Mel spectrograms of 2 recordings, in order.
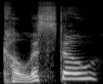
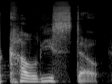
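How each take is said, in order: First: "Callisto" with a short i, ka-LISS-toe. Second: "Callisto" with a long ee, ka-LEES-toe. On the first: Host asking co-hosts how it's said, short-i "Callisto". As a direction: say "Callisto" with the middle rhyming with "kiss". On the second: Host offering the other option, long-ee "Callisto". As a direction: say "Callisto" with the middle rhyming with "fleece". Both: Shown as a demonstration. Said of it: "we gotta clear this up".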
